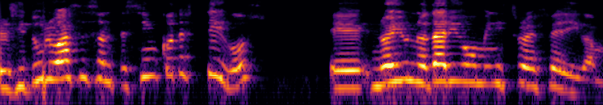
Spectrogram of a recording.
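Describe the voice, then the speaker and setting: A woman talks at a very fast pace in a high voice. Her intonation is lively. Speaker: lawyer. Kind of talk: legal explainer in live online talk. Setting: live online stream.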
